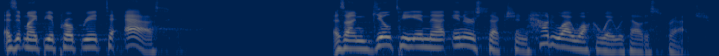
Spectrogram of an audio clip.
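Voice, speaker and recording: A man's voice: fairly high pitch, lively intonation, moderate pace, fairly bright tone. A man preaching a sermon, weaving a personal story into his teaching with earnest conviction. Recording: long hall reverb.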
